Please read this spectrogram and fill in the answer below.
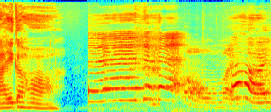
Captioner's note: cries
